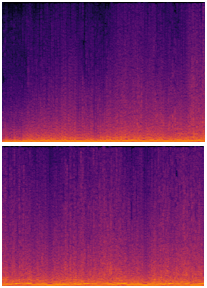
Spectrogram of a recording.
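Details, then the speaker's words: Motorcycle engine with new BRT Super Bearing head, after calibration, free revving in neutral: pitch climbs fast and falls cleanly, no knock or rattle; quick rev rise credited to the bearing-type head. "Untuk RPM-nya cukup cepat sekali naiknya karena pengaruh apa? Karena pengaruh dari head yang model bearing ini."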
